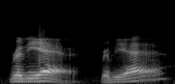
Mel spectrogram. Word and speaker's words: Rivier: Rivier. Plymouth, Nashua, Manchester, or Ashland? Where would you find, and I know it's pronounced Rivier University in New Hampshire.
